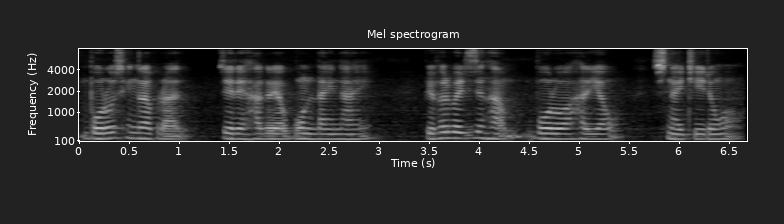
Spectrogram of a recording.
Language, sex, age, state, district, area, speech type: Bodo, male, 30-45, Assam, Kokrajhar, rural, spontaneous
